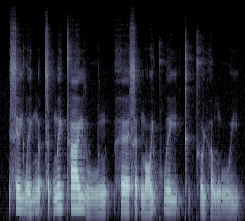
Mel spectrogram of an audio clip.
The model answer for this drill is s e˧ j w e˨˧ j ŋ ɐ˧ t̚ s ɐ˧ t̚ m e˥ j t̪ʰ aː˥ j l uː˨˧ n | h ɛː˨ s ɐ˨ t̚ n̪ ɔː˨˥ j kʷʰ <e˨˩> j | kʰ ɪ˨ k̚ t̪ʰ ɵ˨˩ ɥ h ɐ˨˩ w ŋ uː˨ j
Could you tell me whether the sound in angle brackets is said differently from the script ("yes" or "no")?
yes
